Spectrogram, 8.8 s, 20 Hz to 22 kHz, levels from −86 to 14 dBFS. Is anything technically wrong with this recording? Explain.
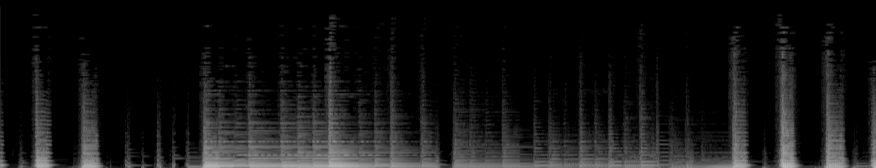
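No, nothing in this music stood out as a technical problem on listening.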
